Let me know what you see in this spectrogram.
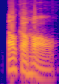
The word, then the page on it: alcohol: American English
